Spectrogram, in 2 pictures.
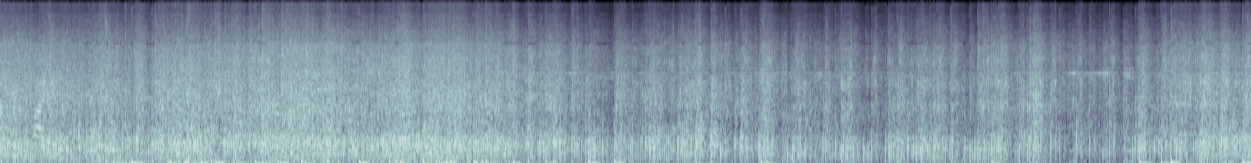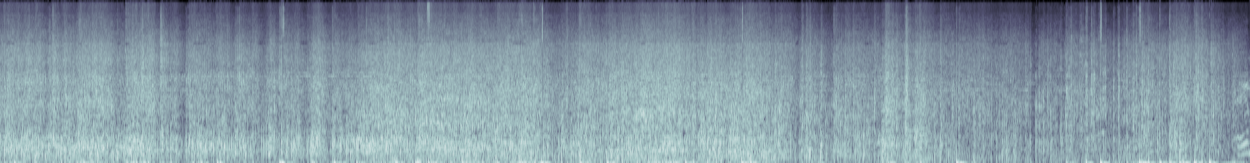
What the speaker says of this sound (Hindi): ये देखिए आतिशबाजी।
